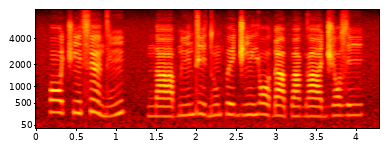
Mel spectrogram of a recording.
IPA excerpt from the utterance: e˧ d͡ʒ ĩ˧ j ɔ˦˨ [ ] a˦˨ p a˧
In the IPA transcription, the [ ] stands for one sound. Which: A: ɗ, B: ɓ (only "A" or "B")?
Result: A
